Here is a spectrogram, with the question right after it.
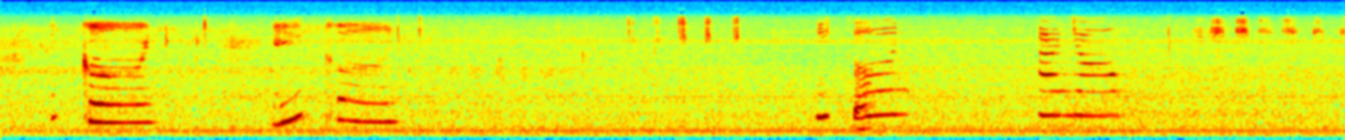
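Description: A Maine Coon cat gives a series of short, tonal meows and chirps.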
